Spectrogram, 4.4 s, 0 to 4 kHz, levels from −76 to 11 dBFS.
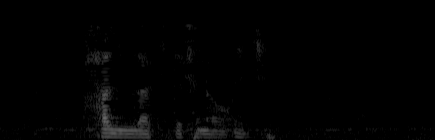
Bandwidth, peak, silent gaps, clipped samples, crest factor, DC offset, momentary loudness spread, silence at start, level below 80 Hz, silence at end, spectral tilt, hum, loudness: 4 kHz; -30 dBFS; none; under 0.1%; 26 dB; under 0.1%; 18 LU; 0 s; -74 dBFS; 0 s; -6 dB/octave; 50 Hz at -80 dBFS; -53 LUFS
